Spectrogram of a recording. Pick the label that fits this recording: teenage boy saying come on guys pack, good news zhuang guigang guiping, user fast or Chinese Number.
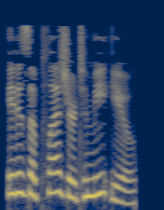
user fast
